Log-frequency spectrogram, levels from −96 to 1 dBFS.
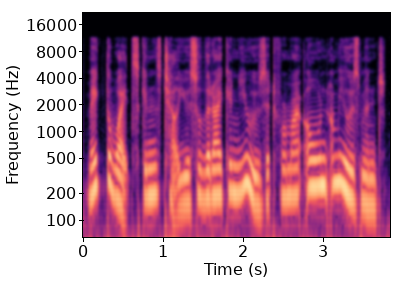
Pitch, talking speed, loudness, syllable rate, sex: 190 Hz, 235 wpm, -16 LUFS, 5.8 syllables/s, female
